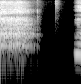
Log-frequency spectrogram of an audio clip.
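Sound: person yawning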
